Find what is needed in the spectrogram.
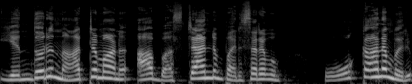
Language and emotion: Malayalam, disgusted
